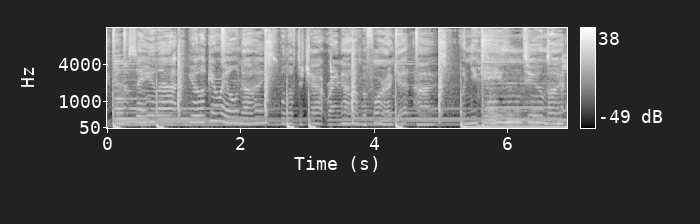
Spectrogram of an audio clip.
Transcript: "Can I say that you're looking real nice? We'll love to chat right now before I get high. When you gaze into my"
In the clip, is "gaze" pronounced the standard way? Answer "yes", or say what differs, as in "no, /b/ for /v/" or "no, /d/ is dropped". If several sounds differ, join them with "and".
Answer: no, /z/ is dropped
